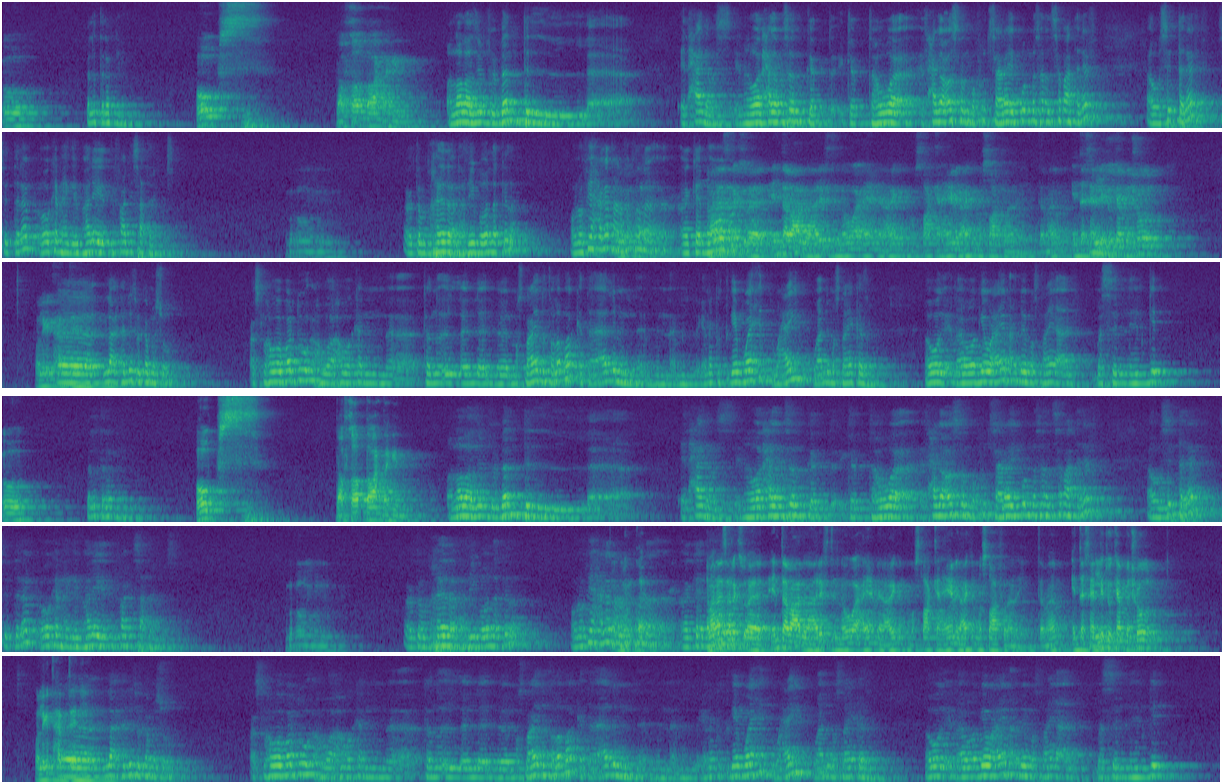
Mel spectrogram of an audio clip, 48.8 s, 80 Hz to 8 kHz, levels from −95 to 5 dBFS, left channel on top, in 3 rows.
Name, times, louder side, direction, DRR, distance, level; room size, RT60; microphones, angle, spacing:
voice 1, 0.0-0.3 2.6-3.4 4.5-5.4 20.1-20.7 24.4-24.9 25.7-31.7 33.0-33.7, right 4 dB, 85° right, 7 dB, 0.4 m, -26 dB
voice 2, 1.1-1.7 3.2-3.3 5.9-8.4 9.1-14.5 15.3-15.9 16.3-18.5 21.6-23.1 23.9-26.1 30.8-31.0 33.2-34.8 35.9-44.1 44.9-47.9, left 1 dB, 50° left, 4 dB, 0.5 m, -27 dB
5.9 x 2.4 x 3.2 m, 1.1 s
head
